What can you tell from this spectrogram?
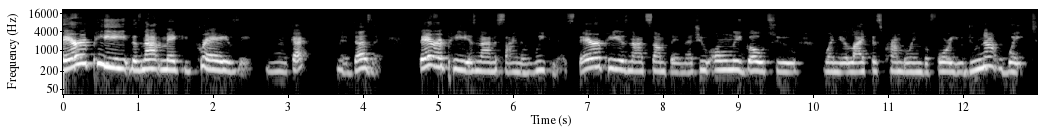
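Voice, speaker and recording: Fairly slow and animated, a woman speaks at a fairly high pitch with ordinary pitch variation and big swings in loudness. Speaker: therapist podcast host. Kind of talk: solo podcast recap.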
